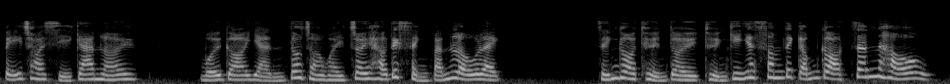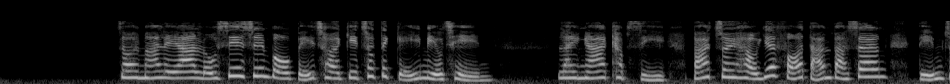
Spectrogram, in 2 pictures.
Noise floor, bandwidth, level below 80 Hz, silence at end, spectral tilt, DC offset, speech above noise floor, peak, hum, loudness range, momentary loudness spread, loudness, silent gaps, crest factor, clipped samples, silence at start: -63 dBFS; 8 kHz; -60 dBFS; 0 s; -2.5 dB/octave; under 0.1%; 37 dB; -10 dBFS; none; 4 LU; 7 LU; -25 LUFS; none; 16 dB; under 0.1%; 0.05 s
